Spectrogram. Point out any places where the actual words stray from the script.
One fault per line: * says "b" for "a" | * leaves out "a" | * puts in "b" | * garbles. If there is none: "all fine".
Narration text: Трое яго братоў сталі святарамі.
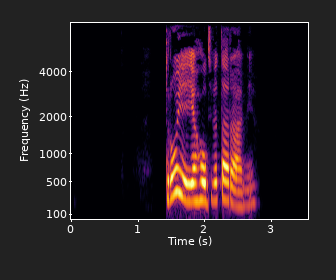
* leaves out "братоў сталі"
